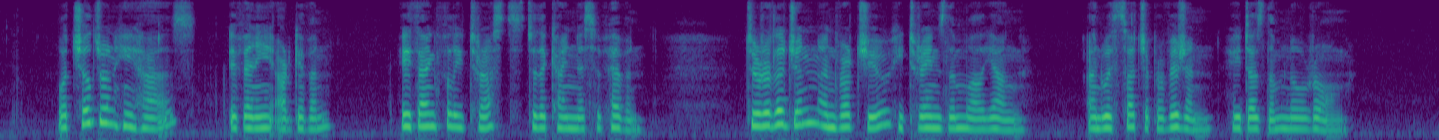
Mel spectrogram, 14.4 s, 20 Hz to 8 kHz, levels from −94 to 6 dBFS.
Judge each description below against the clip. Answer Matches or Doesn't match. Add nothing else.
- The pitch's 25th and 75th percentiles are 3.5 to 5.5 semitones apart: Doesn't match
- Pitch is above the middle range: Matches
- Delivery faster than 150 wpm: Doesn't match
